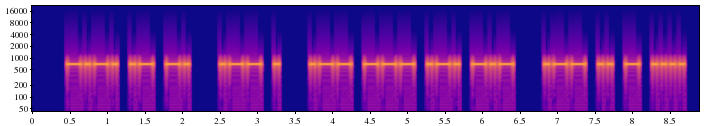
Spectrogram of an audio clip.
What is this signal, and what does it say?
Morse code, heard as a keyed tone, about 20 wpm, 700 Hz. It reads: CAN WE WORK WITH
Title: Sentences from Top 1000 Words - Review Part 5 - 20wpm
